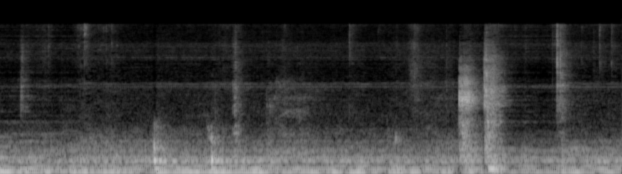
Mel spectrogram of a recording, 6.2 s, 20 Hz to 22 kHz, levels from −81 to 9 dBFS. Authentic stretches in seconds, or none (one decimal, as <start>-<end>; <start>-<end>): 0.8-5.0; 5.6-6.2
